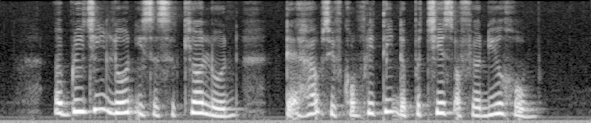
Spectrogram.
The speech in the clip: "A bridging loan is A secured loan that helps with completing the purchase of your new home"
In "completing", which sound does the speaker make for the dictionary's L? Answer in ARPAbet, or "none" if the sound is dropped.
L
